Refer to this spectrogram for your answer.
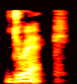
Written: dreck

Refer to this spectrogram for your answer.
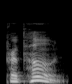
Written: propone

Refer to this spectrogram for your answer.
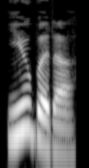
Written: ubadah

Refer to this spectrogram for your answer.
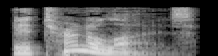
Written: eternalize

